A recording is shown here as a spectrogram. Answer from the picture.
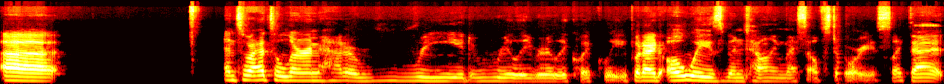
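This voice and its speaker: The speaker has an American accent and a monotone, flat intonation. Loudness swings widely at a moderate pace. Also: woman, fairly low pitch for a woman. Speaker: comic book writer. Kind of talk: interview.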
